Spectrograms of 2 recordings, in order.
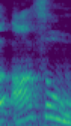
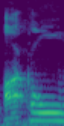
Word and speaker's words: Occil: It is called Occil Wetlands. I think that's how you pronounce it. It's O-C-I-L. Occil Wetlands? It can't be. It has to be a soft C.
